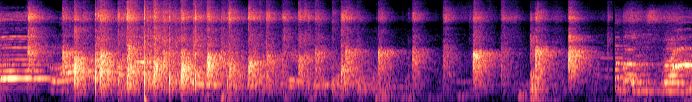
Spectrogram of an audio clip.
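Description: A classroom audience claps for a class in rhythmic, separate hand claps, fairly close and moderately loud. The claps come in uneven groups over several seconds.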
